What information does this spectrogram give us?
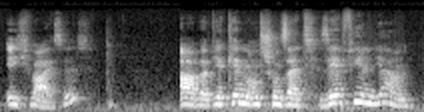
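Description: A woman's voice: mid-range voice, normal speed, roomy sound, close to an everyday voice. An actress playing a frank, composed, practical woman in a radio play, matter-of-fact and articulate. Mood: composed, candid. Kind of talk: classic German radio play acting.

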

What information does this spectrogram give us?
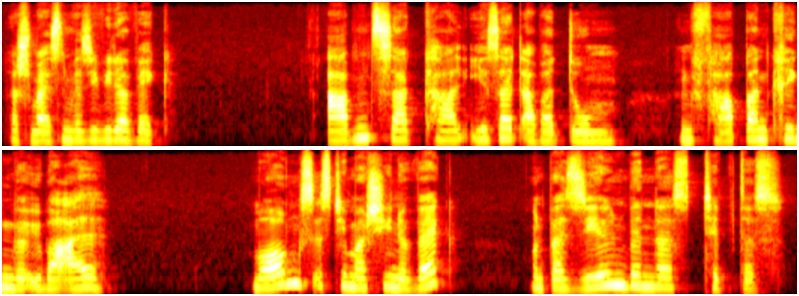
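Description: A woman's voice: mid-range voice, steady tone, normal speed, no echo, clean studio sound, natural voice. An actress playing a postwar schoolgirl who tells her story in plain, clipped first-person radio drama narration. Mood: matter-of-fact. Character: matter-of-fact postwar schoolgirl telling her scavenging adventures.

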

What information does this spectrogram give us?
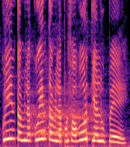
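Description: A woman plays an eager little Mexican niece in a radio drama. Her voice is very high, and she speaks with candid, inquisitive curiosity. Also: lively intonation, normal speed, slight background noise.

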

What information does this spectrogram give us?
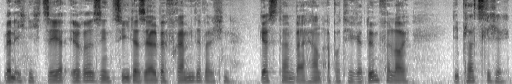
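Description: An actor in a German radio play, playing a stiff, respectable councillor who speaks with formal politeness and is quick to take offence. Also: male voice, on the low side, steady tone, close to an everyday voice. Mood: formal, puzzled. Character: stiff, indignant, respectable legation councillor, male.

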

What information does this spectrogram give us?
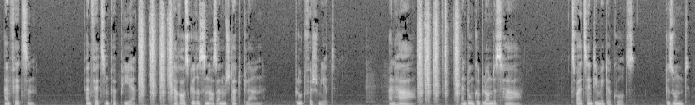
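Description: A detached evidence reciter in a radio play. The low voice moves very slowly, in clipped clinical fragments, with clear noise and typewriter clicks around it. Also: male voice. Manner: terse, staccato fragments, detached. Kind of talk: radio drama, fragmentary forensic list.

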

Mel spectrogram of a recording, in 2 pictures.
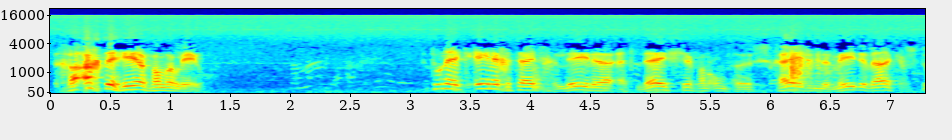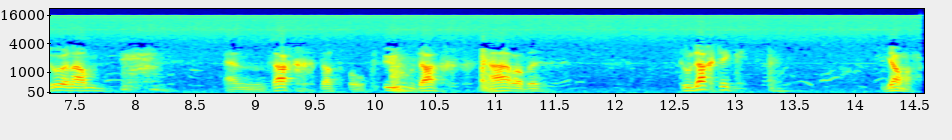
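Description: An actor in a radio play playing a calculating, condescending company director, speaking formally with a husky voice. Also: male voice, mid-range voice, sing-song, slow pace, long pauses, a bit bright, heavily acted, rough recording. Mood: solemn speechmaking. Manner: formal, smooth-talking, patronising. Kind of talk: Dutch radio play acting.

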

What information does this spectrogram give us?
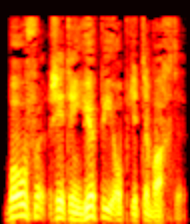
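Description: A man's voice: lowish voice, big pitch swings, brisk, dark tone, slightly rough, no echo, heavily acted. A man voicing a droll police desk officer in an audiobook, explaining things with mock pomposity. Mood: droll, explanatory.

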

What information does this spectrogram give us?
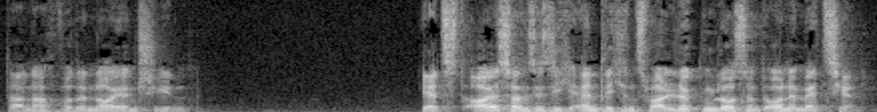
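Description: A male actor plays a police interrogator in a seventies East German radio thriller. His voice sits fairly high for a man. He speaks in a clipped, authoritative way with dry sarcasm. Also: quick pace, fairly bright tone, lightly acted. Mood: stern. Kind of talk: 1970s East German radio crime drama acting.

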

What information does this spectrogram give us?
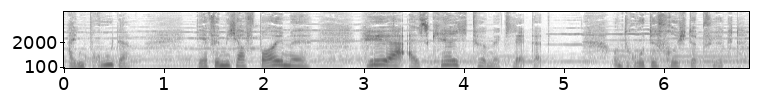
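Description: A woman playing a dreamy, devout teenage girl hungry for romance in a literary radio play, speaking in a hushed, intimate way that slips into whispers. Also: medium pitch, takes it slowly, lightly acted. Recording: music behind the voice. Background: music.

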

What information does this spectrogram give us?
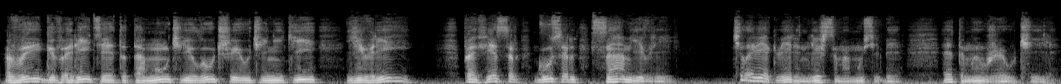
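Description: An actor playing a self-assured, evasive professor and secret lover in a radio play, speaking formally and pedantically. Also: male voice, sits low, animated, normal speed, husky. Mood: defensive, pedantic.

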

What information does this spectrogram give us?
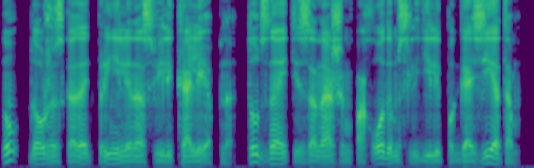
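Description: A man's voice: rumbling low, expressive, brisk, smooth, no echo, studio quality. An actor playing a boastful old sea captain, telling his tall tales in a folksy, self-assured, conversational way. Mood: self-satisfied. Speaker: audiobook performer narrating in character. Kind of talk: dramatic first-person storytelling.

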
